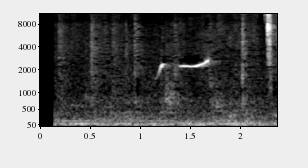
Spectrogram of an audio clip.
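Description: A single short high whistle about a second in, sliding up and then held for half a second, over a low steady hum.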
